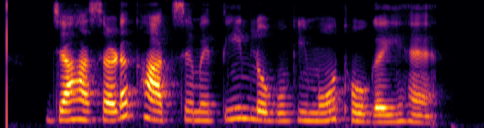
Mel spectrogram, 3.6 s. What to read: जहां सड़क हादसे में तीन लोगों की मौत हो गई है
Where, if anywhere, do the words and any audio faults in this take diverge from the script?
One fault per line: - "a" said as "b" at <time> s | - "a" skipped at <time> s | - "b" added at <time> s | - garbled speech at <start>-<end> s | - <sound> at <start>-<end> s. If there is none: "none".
none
